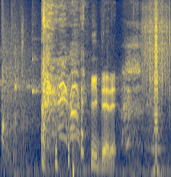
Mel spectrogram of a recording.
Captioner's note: laughs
